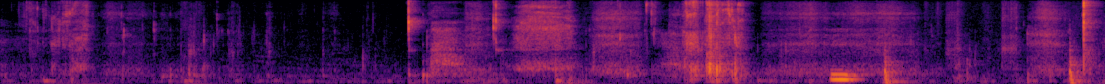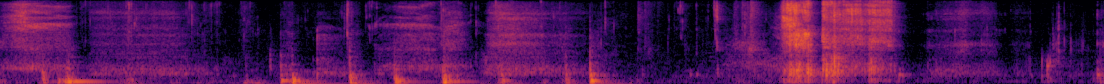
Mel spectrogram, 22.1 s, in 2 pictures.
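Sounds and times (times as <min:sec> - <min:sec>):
wet chewing with smacks: 0:00.1 - 0:07.6, 0:10.7 - 0:11.0, 0:11.7 - 0:18.6.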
